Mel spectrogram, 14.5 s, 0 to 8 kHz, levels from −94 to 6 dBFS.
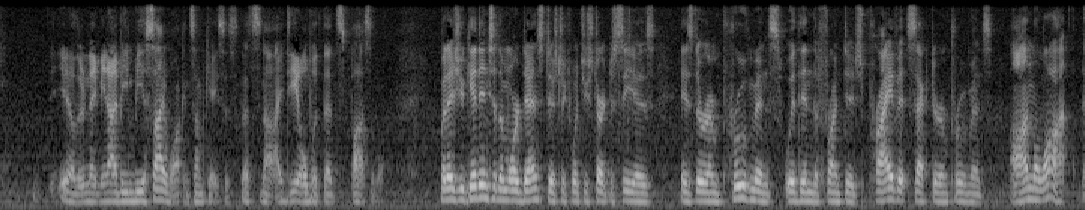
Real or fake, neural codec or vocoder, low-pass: real; none; 7.2 kHz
